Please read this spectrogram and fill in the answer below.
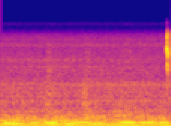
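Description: Steady low hum with a faint even hiss: background noise of the recording setup, with no other event.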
